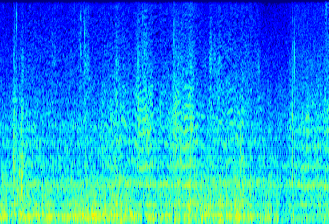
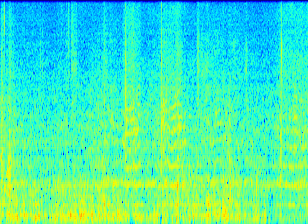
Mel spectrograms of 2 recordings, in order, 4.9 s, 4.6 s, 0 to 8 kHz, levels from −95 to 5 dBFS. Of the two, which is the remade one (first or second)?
second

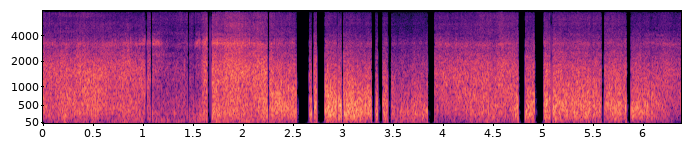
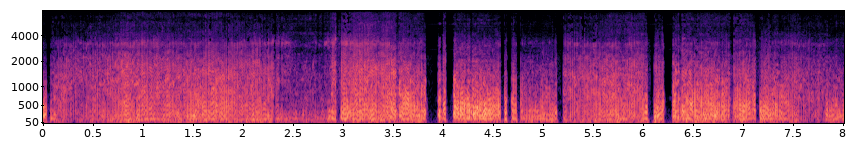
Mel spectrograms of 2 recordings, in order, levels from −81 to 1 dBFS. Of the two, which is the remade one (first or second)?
second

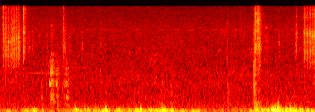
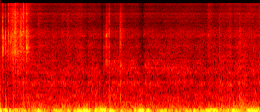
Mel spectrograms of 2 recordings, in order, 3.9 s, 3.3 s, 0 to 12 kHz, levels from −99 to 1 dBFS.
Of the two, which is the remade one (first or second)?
second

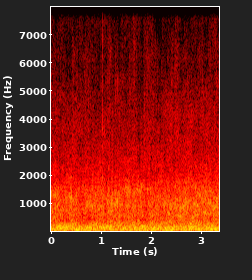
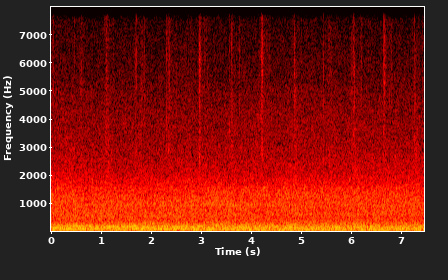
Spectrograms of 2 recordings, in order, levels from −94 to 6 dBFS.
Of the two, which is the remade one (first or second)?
first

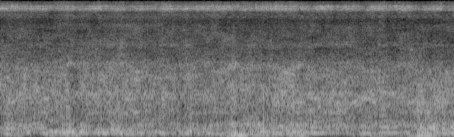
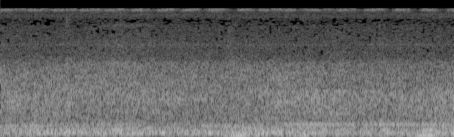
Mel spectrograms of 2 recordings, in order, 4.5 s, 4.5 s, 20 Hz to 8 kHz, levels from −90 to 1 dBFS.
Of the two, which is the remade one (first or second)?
first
